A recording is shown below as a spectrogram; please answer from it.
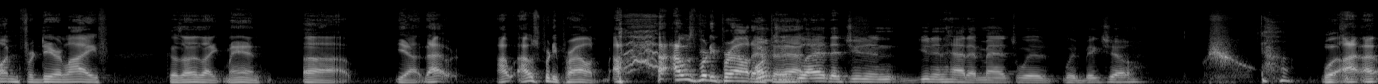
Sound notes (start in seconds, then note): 6.0 laughs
